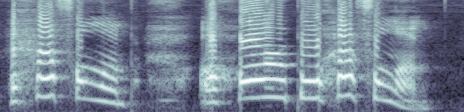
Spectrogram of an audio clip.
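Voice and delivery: high, loud panicked cry; squealing alarm; Piglet. A narrator's reading. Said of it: "cried Piglet".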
